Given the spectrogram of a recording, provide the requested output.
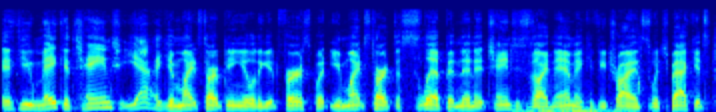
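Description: A man's voice: medium pitch, brisk, few pauses, a bit bright, no echo. Hedging man talking esports. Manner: hedging, thinks aloud with many "I mean"s. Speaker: esports panel analyst. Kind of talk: casual panel discussion.

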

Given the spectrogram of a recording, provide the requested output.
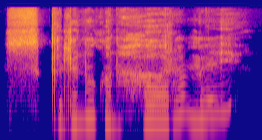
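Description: A woman's voice: fairly high pitch, slightly rough, no echo. A woman whispering nervously as she narrates a horror game, stammering and swearing under her breath.

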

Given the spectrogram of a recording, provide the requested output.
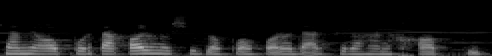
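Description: A woman reading a literary novella aloud as an audiobook narrator, in a calm, even storytelling manner. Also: medium pitch, gravelly. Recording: dull lo-fi recording with faint music.

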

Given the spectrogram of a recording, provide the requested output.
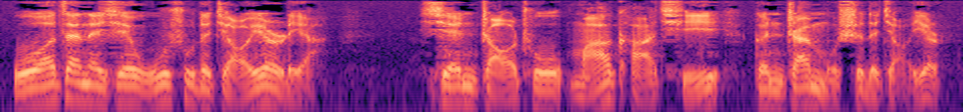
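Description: An actor playing a confident, cheerful detective in a radio drama, explaining things in an animated, self-assured, didactic way. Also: male voice, lowish voice, moderate pace, no echo. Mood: assured deducing. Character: Sherlock Holmes, confident, cheerful male detective explaining deductions. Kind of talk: Chinese radio drama acting.

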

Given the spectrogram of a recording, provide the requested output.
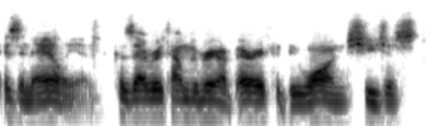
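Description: A man's voice: lowish voice, level tone, quick pace, vocal fry, darkish tone, no echo, low-quality recording. A teenage boy co-hosting a podcast, telling a long rambling story full of fillers and restarts. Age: teens. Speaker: podcast co-host. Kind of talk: casual chat.

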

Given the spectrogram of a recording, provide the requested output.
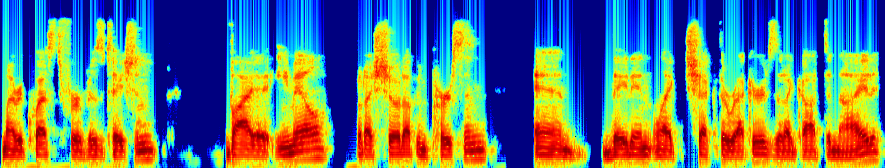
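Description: A man's voice: low-pitched, a little slow, a little mellow, no room sound, highs cut off. A man being interviewed as a guest musician, telling a personal story in a laid-back, slangy, rambling way. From Hawaii.

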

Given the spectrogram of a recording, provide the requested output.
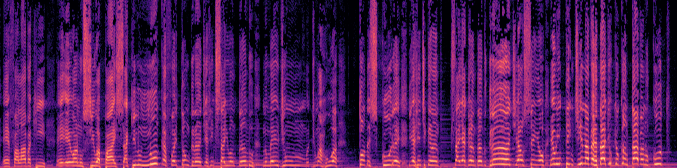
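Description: A Brazilian pastor preaching a sermon, retelling a story with lively acted-out dialogue. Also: male voice, extremely high pitch, normal speed, long reverb tail, faint music behind. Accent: Brazilian Portuguese. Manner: animated storytelling, acting out dialogue.

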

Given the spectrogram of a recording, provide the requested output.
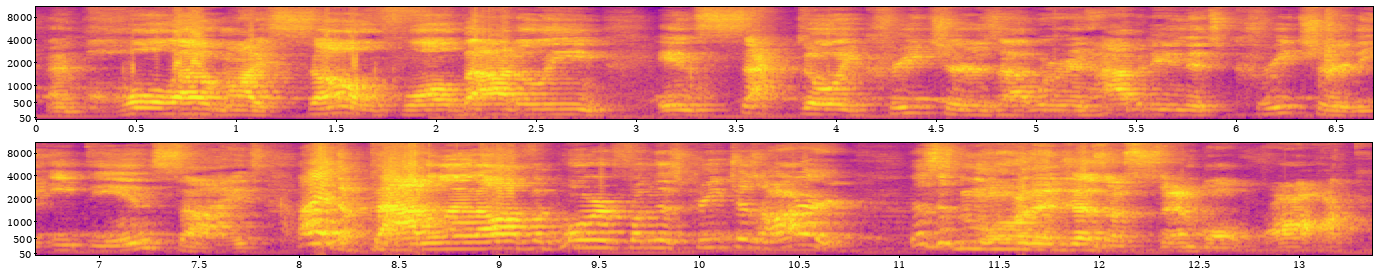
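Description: A man voicing a boastful male dwarf warrior in a grandiose, slow bragging way. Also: on the high side, expressive, fairly bright tone, faint music behind. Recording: echoey room, mic at a distance.

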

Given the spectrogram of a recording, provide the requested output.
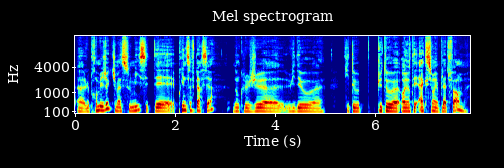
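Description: A man's voice: medium pitch, steady tone, moderate pace, creaky, mellow, no echo. A man hosting a video game podcast, introducing a guest and asking questions with some fillers. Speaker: podcast host. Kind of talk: podcast interview.

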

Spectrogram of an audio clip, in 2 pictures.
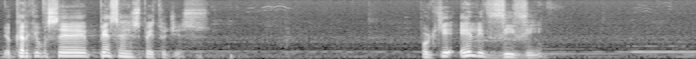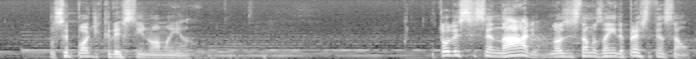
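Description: A Brazilian man delivers a sermon in a bright, forceful voice that sits a little high. He swings between loud exclamations and quiet, hushed lines, with faint music playing behind him. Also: lively intonation, a little slow, pauses often. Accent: Brazilian Portuguese. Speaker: apostle preaching.

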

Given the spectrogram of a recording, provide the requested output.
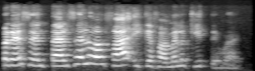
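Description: A woman's voice: sits high, expressive, normal speed, pushed and bright. A Costa Rican woman chatting casually as a podcast co-host, playful and dramatic, mixing Spanish and English in Spanglish. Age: 30s. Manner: Spanglish, switching between Spanish and English mid-talk. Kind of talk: casual chat.

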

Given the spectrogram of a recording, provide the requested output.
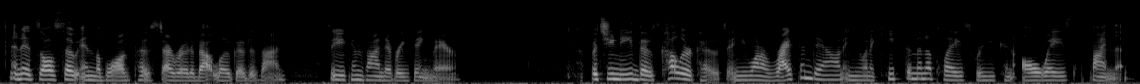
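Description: A woman's voice: mid-range voice, vocal fry, no room sound. A woman hosting a casual solo advice podcast, giving upbeat, tidy step-by-step tips like a vlogger. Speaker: podcast host.

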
